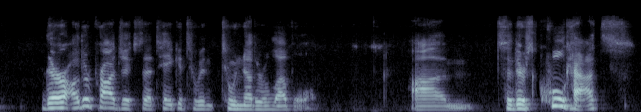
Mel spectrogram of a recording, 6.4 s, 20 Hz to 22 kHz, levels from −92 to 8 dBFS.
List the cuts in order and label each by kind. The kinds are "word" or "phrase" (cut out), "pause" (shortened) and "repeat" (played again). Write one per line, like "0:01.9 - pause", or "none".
none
